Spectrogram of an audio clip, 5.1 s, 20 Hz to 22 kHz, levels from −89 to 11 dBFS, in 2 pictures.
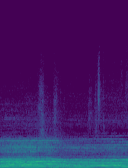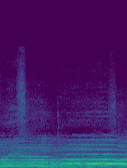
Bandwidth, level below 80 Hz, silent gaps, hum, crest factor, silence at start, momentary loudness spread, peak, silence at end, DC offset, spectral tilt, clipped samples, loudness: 11 kHz; -60 dBFS; none; none; 14 dB; 0 s; 12 LU; -10 dBFS; 0 s; under 0.1%; -6.5 dB/octave; under 0.1%; -26 LUFS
